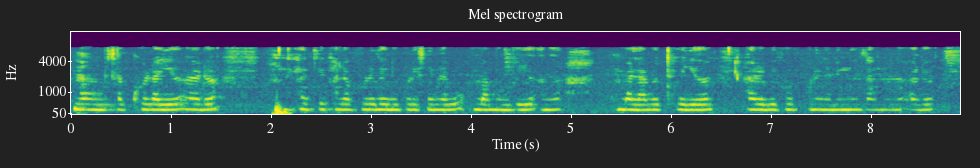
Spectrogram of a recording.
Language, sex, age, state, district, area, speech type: Bodo, female, 18-30, Assam, Kokrajhar, rural, spontaneous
